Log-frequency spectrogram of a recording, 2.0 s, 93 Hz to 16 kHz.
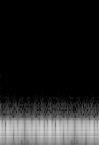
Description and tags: quadronaurality loop
a very short sequence, featuring 1, 5, 10 and 16 hz binaural beats at once (1 = delta, 5 = tetha, 10 = alpha and 16 = beta
On the left channel, there is 164hz (base) and 170hz (tetha)
On the right channel, there is 165hz (delta) and 180hz (alpha and beta, depending on the point of view: to the base, it's beta but to the 170hz, it's alpha...)
the whole thing is a 2sec perfect loop.
Made with audacity and the Nyquist plugin "Binaural tones with surf 2"
short, beat, loop, headphones, alpha, binaural, sine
